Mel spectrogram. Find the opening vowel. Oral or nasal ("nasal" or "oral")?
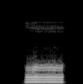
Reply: oral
